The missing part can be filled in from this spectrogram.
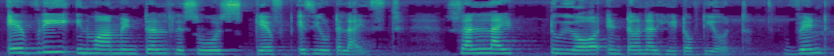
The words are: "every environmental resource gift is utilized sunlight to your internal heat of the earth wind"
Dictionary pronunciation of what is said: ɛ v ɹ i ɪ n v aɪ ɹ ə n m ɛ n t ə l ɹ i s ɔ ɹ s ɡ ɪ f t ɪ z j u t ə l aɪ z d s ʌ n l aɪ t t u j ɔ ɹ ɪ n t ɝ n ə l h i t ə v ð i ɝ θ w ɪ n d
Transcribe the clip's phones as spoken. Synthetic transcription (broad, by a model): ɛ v ɹ i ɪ n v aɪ ə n m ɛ n t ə l ɹ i s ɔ ɹ s ɡ ɪ f t ɪ z j u t ə l aɪ z d s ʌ n l aɪ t t u j ɔ ɹ ɪ n t ɝ n ə l h i t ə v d i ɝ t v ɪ n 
